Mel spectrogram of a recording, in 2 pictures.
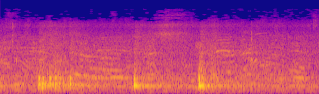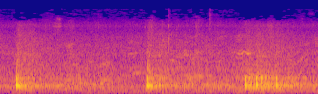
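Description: People talking close by, with crowd chatter along a parade route.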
